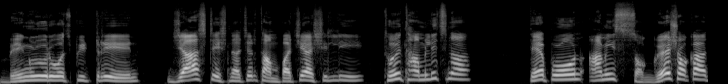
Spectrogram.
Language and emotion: Goan Konkani, surprised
